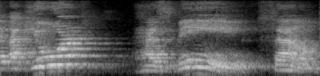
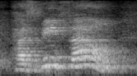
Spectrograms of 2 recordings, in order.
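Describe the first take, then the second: First: A cure has been found drawn out slowly; slow, stressed reading. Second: Has been found higher and slower; stress on has been found. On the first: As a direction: read it very slowly to stress the action. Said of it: "That's what is important to us". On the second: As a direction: lift has been found up high and slow. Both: Shown as a demonstration.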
